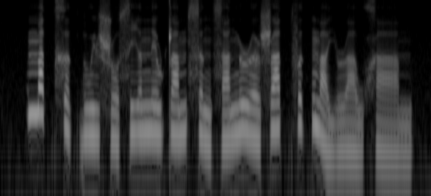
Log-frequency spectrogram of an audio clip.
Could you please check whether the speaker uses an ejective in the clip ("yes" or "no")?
no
